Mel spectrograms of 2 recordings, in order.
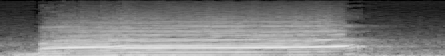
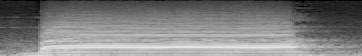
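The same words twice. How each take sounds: First: The long vowel ends with a glottal stop. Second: The long vowel fades out smoothly at the end. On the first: "So I go up, prolong at alif, ends at hamzah" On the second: "the pronunciation it ends with alif"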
